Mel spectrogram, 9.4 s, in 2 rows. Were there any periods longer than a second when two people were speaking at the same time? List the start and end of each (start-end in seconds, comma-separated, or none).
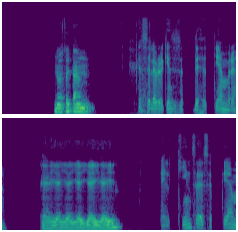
none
